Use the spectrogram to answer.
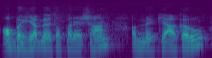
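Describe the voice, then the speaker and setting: A man with a Haryanvi accent, doing comic sketch monologue as Jamila, a gossiping, scolding middle-aged housewife. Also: brisk. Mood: gossipy. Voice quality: high-pitched, scolding, chatty. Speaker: comedian playing Jamila Aapa. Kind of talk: sketch comedy monologue in a put-on woman's voice. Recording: loud background music.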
